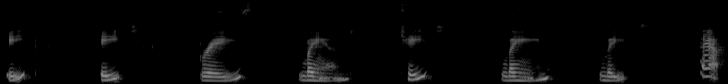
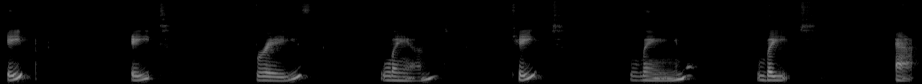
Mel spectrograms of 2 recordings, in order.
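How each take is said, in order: First: The words are read at a faster pace. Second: The words are read at a slower pace.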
